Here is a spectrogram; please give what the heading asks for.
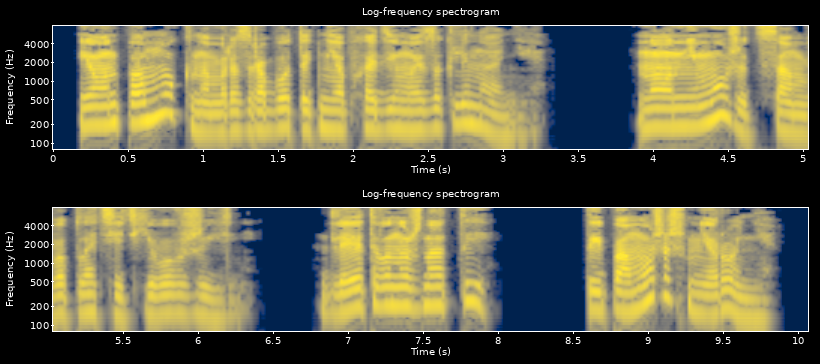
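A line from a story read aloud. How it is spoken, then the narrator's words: Quiet. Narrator (Russian): тихо сказала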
